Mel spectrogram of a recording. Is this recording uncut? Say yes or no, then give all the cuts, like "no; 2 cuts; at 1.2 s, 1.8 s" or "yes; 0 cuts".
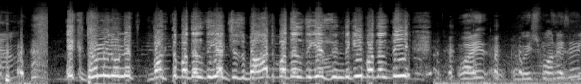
yes; 0 cuts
